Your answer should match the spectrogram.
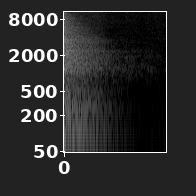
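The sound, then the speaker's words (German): A single door at a club meeting place thuds shut as a man closes it, a short low impact that rings briefly and fades out within a second, with no voices. “jetzt hat er die Tür an. zugemacht, aber ähm, hier in den Vereinstreff kommt dann ab und zu auch jemand rein.”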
